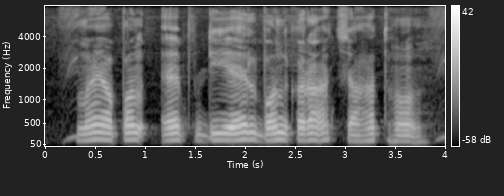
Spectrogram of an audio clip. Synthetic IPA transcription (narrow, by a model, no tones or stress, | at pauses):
mə̃əpənepʰɖielbə̃nd̪ʱkəɾat͡ʃaɦət̪ɦũ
